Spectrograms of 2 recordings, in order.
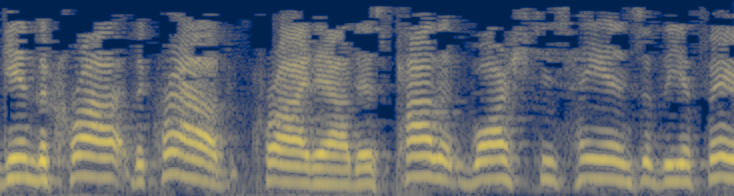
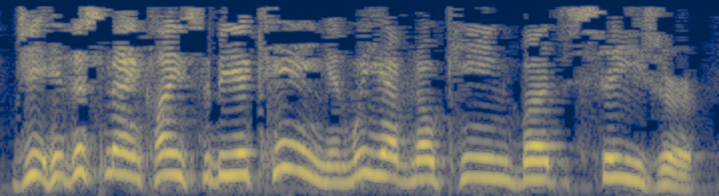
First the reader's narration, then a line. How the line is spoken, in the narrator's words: The chief priest cried out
